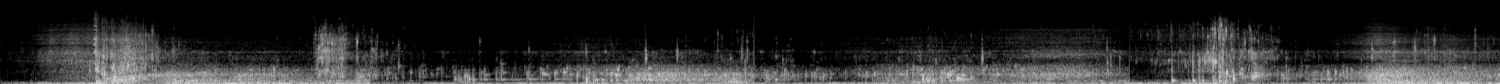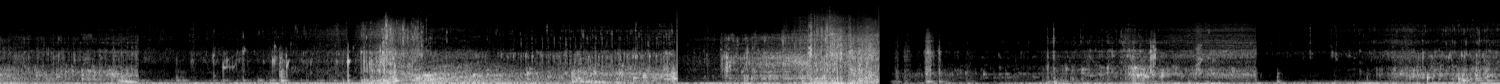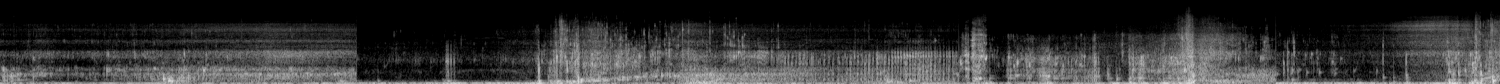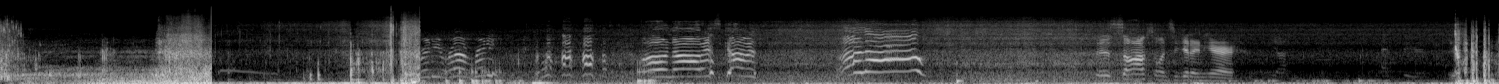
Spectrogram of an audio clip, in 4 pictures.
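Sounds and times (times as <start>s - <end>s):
waves breaking over camera: 0.2s - 59.9s
muffled underwater rumbling: 0.8s - 51.5s.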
